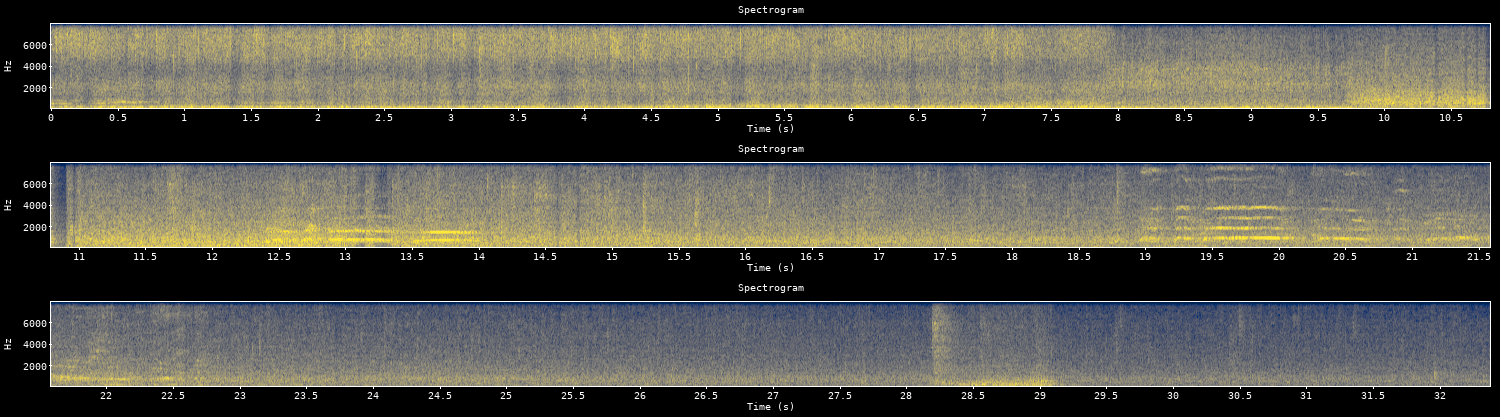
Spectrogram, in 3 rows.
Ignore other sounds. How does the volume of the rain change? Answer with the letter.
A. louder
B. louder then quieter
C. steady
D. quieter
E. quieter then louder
D.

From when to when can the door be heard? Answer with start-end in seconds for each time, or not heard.
6.8-7.8, 11.6-13.1, 28.1-29.1.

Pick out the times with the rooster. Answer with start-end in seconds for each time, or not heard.
12.3-14.0, 18.9-22.8.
